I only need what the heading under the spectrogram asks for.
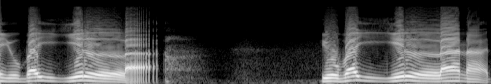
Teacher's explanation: Idghamnya adalah nun sukunnya diidghamkan ke huruf lam. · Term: idgham bila gunnah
